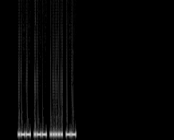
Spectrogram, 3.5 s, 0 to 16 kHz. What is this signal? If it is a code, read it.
Morse code, heard as a keyed tone, about 46 wpm, 700 Hz. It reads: WW5M
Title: USA Call Signs - 4 Characters - Repeated 2x - 45wpm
